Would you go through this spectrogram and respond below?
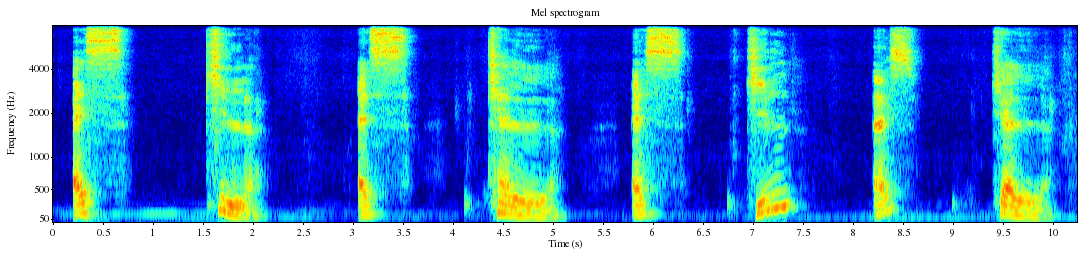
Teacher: le dernier S n'est pas à prononcer. Donc ce sera la même.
